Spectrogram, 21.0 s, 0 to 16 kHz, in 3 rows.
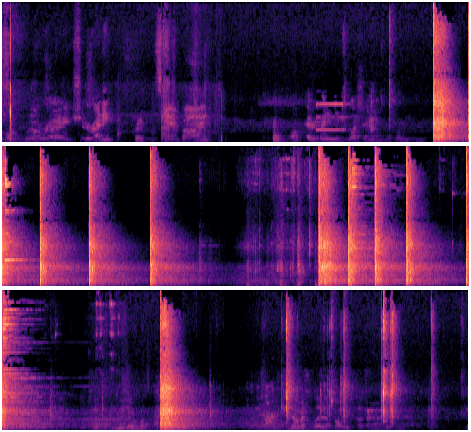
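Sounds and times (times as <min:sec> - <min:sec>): pistol shots with echo: 0:06.4 - 0:10.1, 0:11.7 - 0:14.9, 0:16.3 - 0:17.2.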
